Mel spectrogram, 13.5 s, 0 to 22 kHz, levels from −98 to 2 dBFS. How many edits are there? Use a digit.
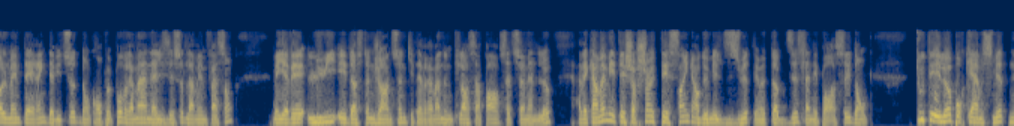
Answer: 0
